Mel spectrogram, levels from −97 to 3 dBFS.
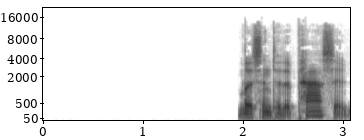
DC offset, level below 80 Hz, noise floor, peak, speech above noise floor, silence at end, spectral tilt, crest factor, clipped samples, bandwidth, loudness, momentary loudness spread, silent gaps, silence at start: under 0.1%; -50 dBFS; under -90 dBFS; -4 dBFS; over 68 dB; 0.05 s; -3 dB/octave; 22 dB; under 0.1%; 15 kHz; -22 LUFS; 5 LU; none; 1.95 s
